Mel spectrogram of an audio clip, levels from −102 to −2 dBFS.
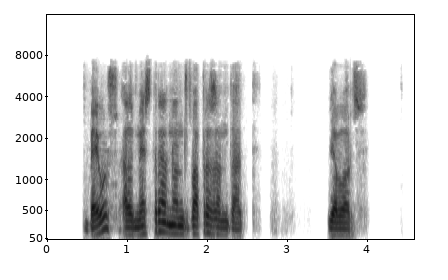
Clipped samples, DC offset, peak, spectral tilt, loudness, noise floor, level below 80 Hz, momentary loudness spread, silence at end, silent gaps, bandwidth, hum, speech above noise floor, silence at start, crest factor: under 0.1%; under 0.1%; -2 dBFS; -5.5 dB/octave; -18 LUFS; -73 dBFS; -60 dBFS; 9 LU; 0.65 s; 2.51-2.55 s, 2.68-2.77 s, 3.35-3.50 s; 7.4 kHz; none; 56 dB; 0.45 s; 18 dB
